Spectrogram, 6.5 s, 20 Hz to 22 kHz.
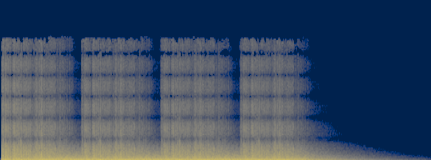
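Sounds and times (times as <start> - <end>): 
rhythmic reverb crackle bursts: 0.0 - 5.1.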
